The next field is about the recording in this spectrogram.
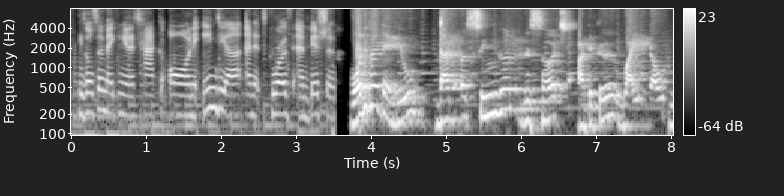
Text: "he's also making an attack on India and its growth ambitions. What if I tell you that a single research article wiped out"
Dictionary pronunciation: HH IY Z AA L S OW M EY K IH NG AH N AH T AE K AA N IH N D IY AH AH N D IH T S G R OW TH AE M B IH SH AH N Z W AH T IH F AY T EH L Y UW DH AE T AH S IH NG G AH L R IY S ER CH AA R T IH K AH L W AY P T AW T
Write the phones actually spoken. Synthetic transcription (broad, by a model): HH IY Z AA L S OW M EY K IH NG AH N AH T AE K N IH N D IY AH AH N IH T S G R OW TH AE M B IH SH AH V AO T IH F AY T EH L Y UW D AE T AH S IH NG G AH L R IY S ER CH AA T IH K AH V AY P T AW T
